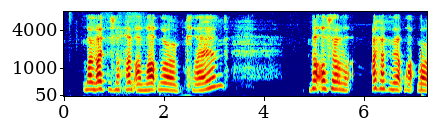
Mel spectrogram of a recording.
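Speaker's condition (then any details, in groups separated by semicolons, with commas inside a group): Tongue cancer surgery; most of tongue removed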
